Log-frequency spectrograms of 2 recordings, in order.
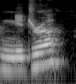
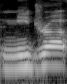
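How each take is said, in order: First: The first vowel is a short i sound. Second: The first vowel is a long ee sound. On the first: "pronouncing it with a soft I sound" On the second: "I've always heard it with an E sound"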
